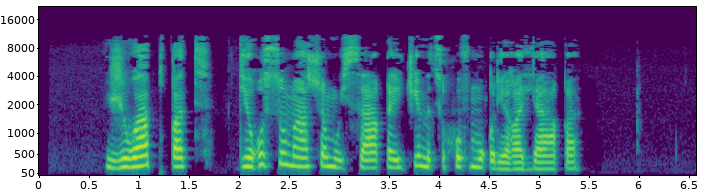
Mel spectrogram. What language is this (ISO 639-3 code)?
kbd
